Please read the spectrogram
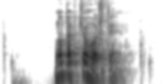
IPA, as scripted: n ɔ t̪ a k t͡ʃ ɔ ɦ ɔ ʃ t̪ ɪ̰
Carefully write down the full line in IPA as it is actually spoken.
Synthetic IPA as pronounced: n u t̪ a k t͡ʃ ɔ ɦ ɔ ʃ t̪ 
